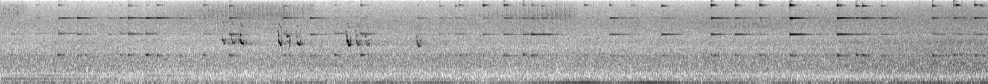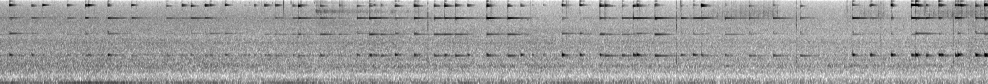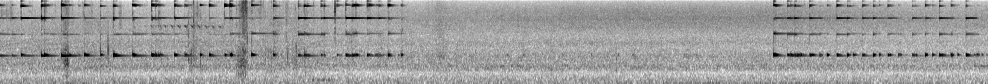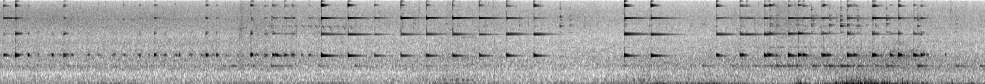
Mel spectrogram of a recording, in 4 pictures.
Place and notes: Monteils, Sheep and Goats
The noise is not due to the manipulation noise but the animals walking near the microphone.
